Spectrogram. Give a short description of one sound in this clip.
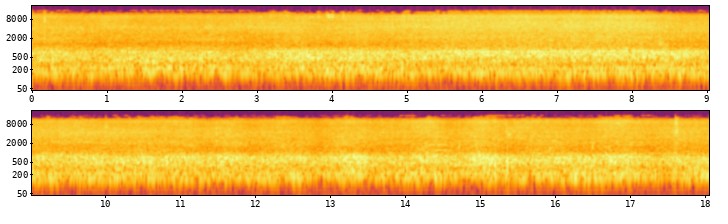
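Wheels roll steadily over asphalt.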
